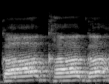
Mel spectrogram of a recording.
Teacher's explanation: जो भी क वर्ग के वर्ण को बोलेंगे उन वर्णों को बोलने में हम कंठ का इस्तेमाल करते हैं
